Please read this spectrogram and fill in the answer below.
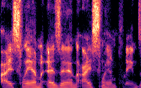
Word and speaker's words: Islam: The one that got the most pushback was some of my Islam ones, or Islam, I guess. I always say it wrong. People always give me crap. Islam.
